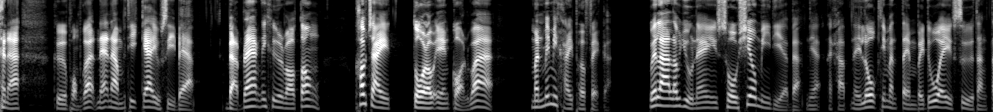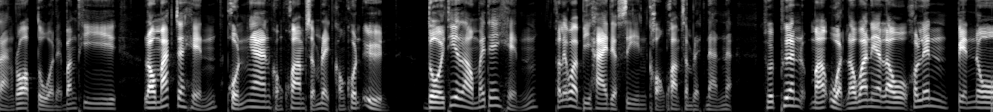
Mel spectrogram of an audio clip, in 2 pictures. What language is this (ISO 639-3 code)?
tha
